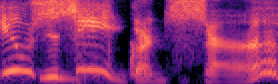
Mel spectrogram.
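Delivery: very slow put-on voice, each word stretched, pitch swooping. Showing a chat request, a Paul Heyman voice. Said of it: "my Paul Heyman voice".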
